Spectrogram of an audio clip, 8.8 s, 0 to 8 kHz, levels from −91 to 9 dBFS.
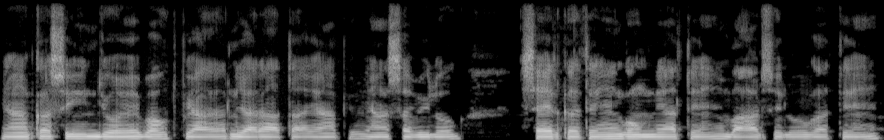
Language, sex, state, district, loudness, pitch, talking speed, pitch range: Magahi, male, Bihar, Lakhisarai, -17 LUFS, 110 Hz, 175 wpm, 105-110 Hz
